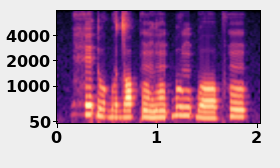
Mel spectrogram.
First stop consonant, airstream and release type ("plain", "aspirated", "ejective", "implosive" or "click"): implosive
